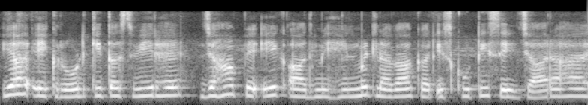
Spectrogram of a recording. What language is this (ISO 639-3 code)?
hin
